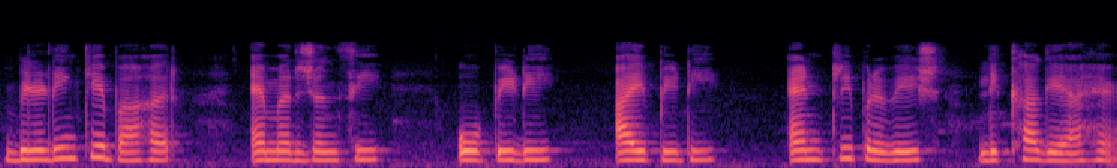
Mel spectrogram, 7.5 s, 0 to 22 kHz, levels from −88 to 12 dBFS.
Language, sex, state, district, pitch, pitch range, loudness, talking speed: Hindi, female, Chandigarh, Chandigarh, 205 Hz, 200-215 Hz, -19 LUFS, 90 wpm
